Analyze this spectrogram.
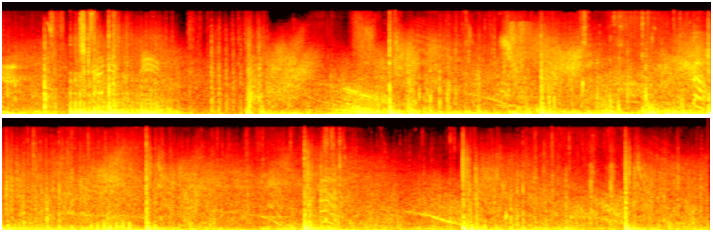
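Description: A double-barrelled shotgun fires with heavy booms in a video game.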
